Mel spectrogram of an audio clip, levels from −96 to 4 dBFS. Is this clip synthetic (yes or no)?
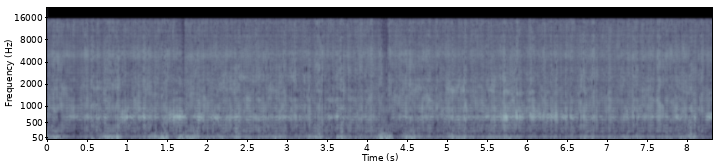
yes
